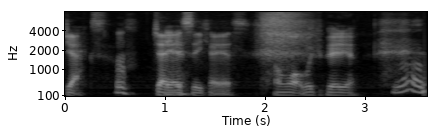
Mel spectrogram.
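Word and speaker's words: Jaques: It was one that said pronounced Jacks.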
